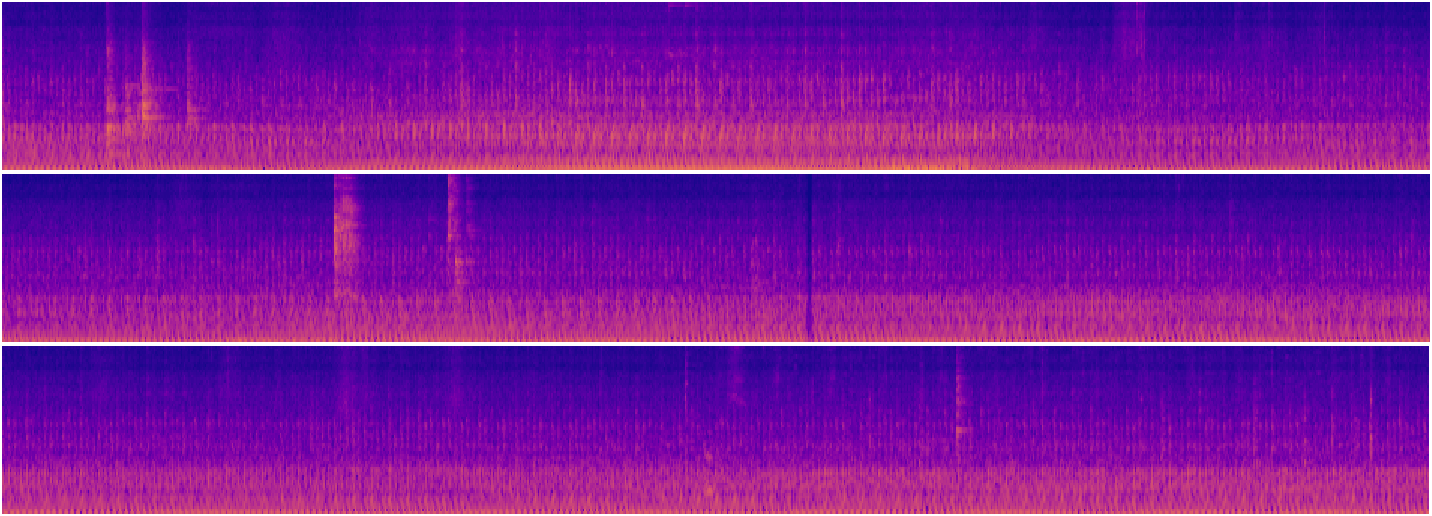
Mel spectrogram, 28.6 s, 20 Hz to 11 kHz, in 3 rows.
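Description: A Kioti CK2610 compact tractor's three-cylinder diesel engine idling steadily, swelling louder for a few seconds near the start. Two sharp metal clinks about twelve seconds in come from a box blade being pinned to the tractor's three-point hitch by hand.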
